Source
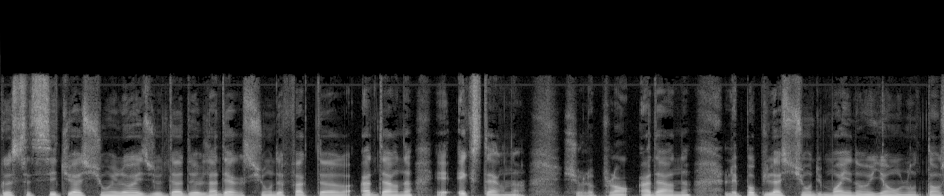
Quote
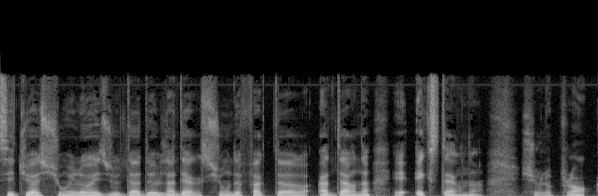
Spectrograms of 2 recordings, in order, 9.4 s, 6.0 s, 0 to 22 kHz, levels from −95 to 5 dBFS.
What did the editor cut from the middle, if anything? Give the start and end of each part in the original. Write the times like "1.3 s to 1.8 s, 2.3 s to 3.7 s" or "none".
none

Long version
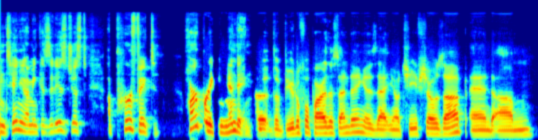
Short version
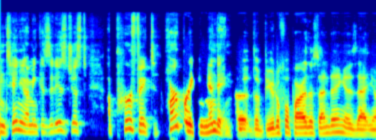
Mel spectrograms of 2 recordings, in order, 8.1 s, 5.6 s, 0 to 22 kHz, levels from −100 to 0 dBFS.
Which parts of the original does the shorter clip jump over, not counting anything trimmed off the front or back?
2.4 s to 2.7 s

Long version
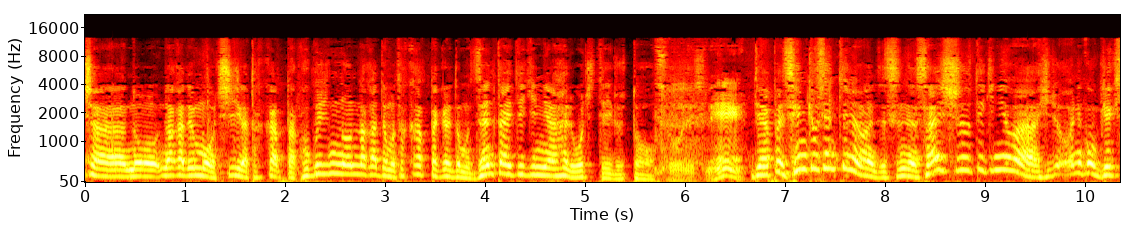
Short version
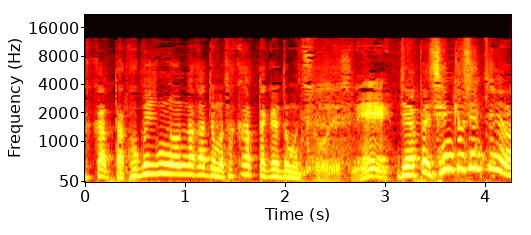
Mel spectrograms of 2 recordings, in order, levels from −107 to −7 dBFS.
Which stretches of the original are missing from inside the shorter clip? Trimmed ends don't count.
3.9 s to 5.7 s

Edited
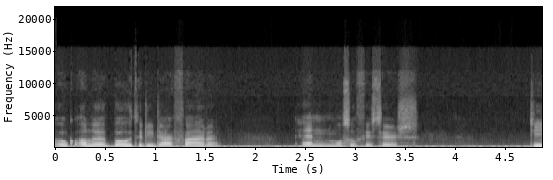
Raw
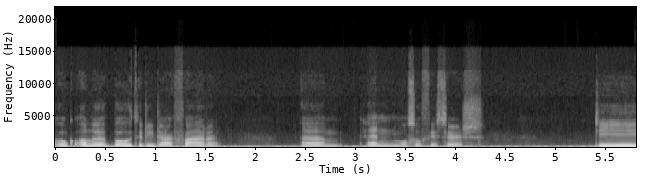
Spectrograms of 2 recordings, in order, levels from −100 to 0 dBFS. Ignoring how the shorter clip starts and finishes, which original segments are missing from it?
2.4 s to 3.1 s

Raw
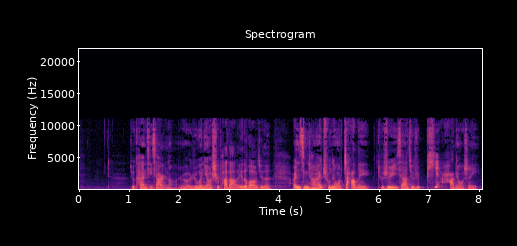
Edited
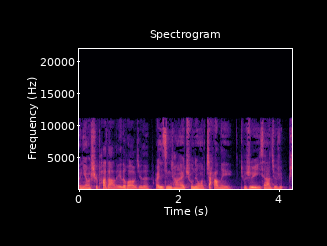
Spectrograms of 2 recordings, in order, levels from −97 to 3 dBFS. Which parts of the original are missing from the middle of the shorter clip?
3.9 s to 4.2 s

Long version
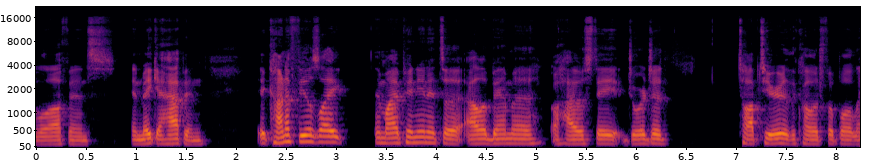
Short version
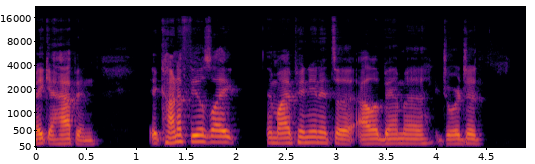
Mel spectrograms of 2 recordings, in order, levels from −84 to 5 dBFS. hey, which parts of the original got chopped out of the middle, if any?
5.1 s to 5.9 s

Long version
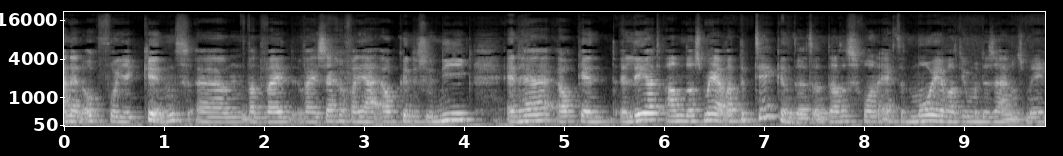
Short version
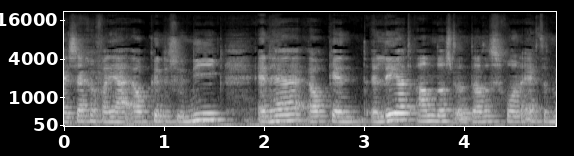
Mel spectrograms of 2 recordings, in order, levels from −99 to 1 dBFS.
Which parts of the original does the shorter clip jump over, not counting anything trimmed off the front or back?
6.4 s to 7.5 s

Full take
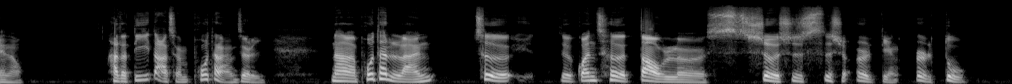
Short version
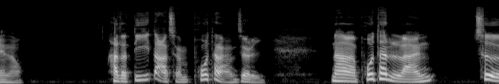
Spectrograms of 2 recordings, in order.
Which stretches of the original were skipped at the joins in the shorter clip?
none

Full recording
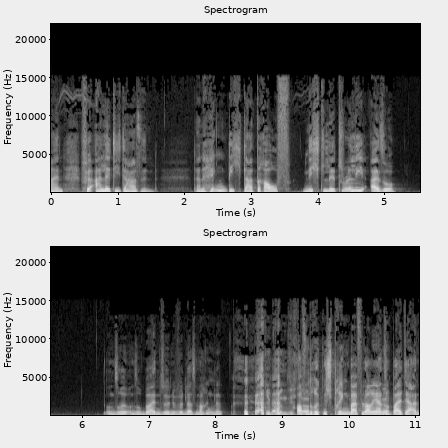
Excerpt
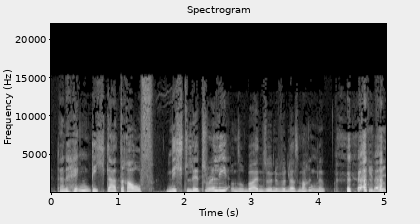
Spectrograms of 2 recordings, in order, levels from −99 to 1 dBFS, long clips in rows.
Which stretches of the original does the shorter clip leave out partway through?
4.8 s to 6.7 s

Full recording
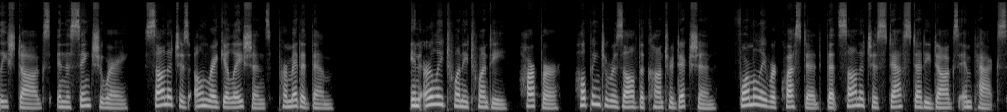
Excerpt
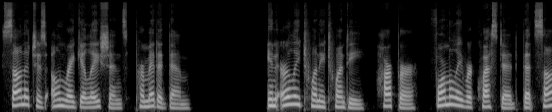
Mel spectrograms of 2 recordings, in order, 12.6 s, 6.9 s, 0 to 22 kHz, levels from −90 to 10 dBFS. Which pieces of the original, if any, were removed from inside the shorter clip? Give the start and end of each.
7.1 s to 9.1 s

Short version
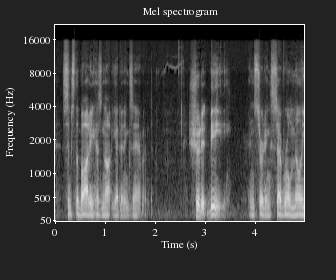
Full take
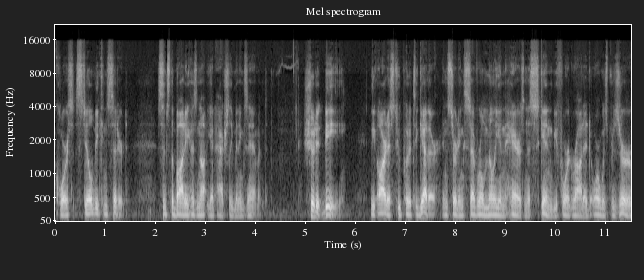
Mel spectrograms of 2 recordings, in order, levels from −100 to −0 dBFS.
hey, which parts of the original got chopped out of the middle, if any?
3.2 s to 3.6 s, 6.1 s to 7.7 s

